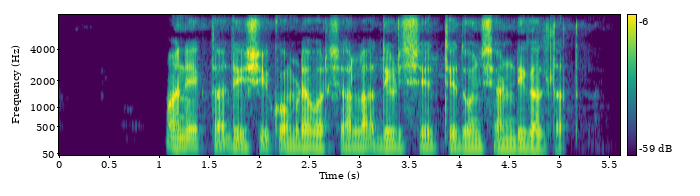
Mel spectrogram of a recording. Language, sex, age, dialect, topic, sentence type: Marathi, male, 25-30, Standard Marathi, agriculture, statement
